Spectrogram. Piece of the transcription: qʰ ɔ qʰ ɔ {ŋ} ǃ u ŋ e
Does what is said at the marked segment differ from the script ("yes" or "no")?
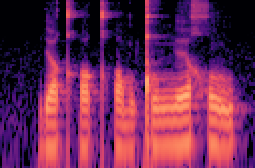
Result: yes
